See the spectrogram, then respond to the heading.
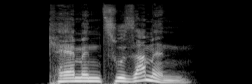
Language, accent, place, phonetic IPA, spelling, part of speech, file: German, Germany, Berlin, [ˌkɛːmən t͡suˈzamən], kämen zusammen, verb, De-kämen zusammen.ogg
- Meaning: first/third-person plural subjunctive II of zusammenkommen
